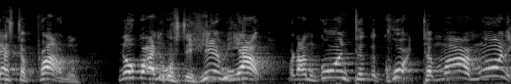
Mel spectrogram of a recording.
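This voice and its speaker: Speaking in a raised, projected voice with an American accent, a man delivers extremely high-pitched, lively speech at a moderate pace. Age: 80s+. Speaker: public commenter at city council. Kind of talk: public comment plea. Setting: city council meeting.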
